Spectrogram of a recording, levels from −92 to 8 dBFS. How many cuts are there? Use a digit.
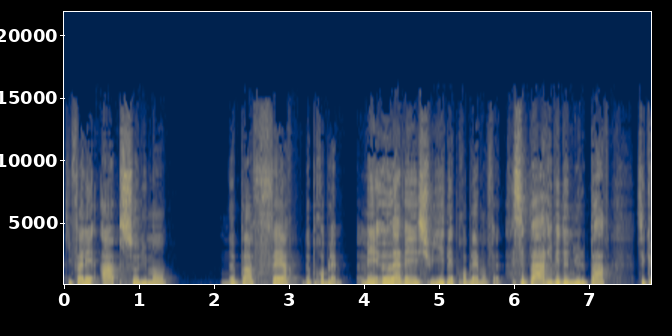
1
